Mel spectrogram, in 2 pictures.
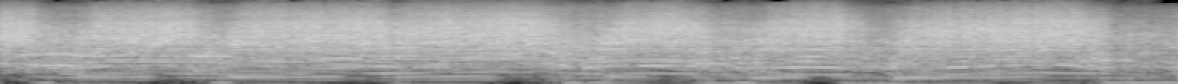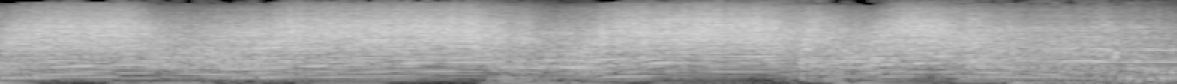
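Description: Car engine revved hard over and over, its pitch rising and falling about once a second, while the spinning rear tyres of a burnout make a steady hiss.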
